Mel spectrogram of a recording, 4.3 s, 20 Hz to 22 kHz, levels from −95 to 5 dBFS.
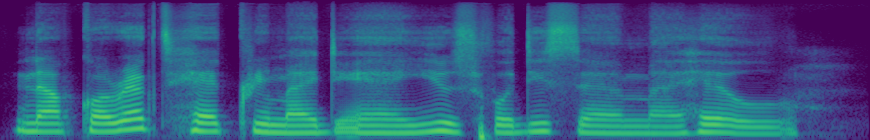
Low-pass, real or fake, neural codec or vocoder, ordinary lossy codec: none; fake; autoencoder, 48 kHz, 32 numbers a frame, DAC-VAE, trained on Japanese speech; none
